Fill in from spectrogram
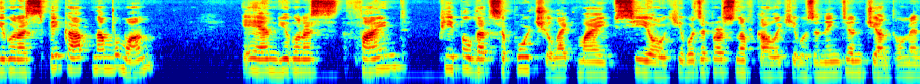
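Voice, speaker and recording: A woman's medium-pitched voice with a Russian accent. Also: ordinary pitch variation, moderate pace. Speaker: business executive. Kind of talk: interview.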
